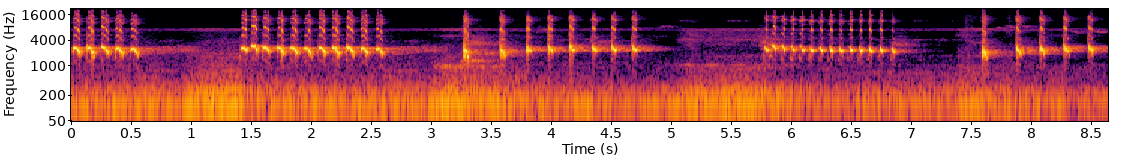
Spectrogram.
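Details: Sooty-headed bulbul, emotional and vocal, mixing nguplik notes with ngerol rolls to prompt answering bulbuls: short trills and runs of spaced sharp notes alternating, including one brief downward slurred note, over faint low background noise.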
